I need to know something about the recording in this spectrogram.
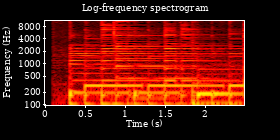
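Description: Intro music: an acoustic guitar playing a quick run of notes, starting about a third of a second in.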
